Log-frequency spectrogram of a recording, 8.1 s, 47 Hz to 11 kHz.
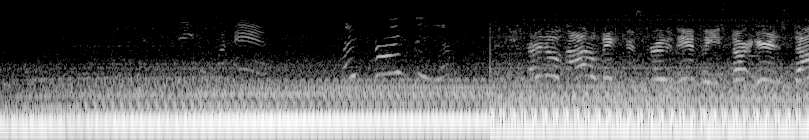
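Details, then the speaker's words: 5.0 302 V8 from a Mustang GT with Comp Cams valve train, Weiand intake, Holley 650 carburetor and Hooker headers, swapped into a 1964 Galaxie wagon: deep, steady burble, even firing, no valve train noise or misses; normal idle. "at's for a flat tap it can but I don't hear any valve train noise or anything that's great I must have got a push rod link correct now oh man that is so good"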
